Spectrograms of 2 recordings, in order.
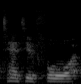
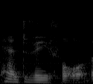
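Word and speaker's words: Tantive IV: Tantive 4, and it was just, oh, God. – I mean, technically it's pronounced Tantive 4, but...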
